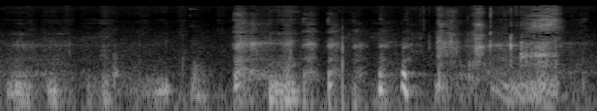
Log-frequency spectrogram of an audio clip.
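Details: A bulldog rumbles and grumbles during a belly rub. Its rough low growls come in uneven bursts, broken by a couple of snorty, higher-pitched grunts. A person talks faintly in the background.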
